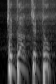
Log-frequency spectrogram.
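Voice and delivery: loud, punchy "jedak-jeduk" thumping; imitated club beat. Preacher shows the listeners what clubbing sounds like, imitated thumping beat. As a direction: mimic the thump of nightclub music loudly. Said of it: "Tahu dugem, Bu?".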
